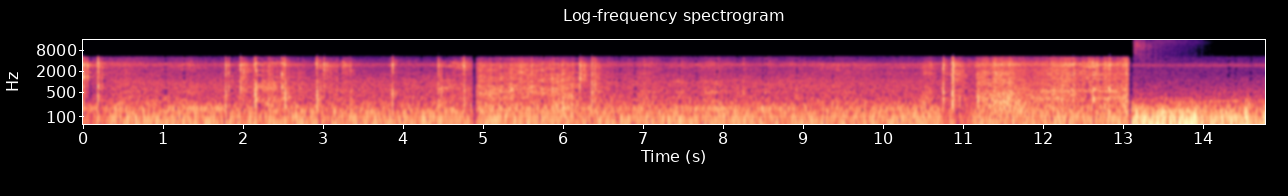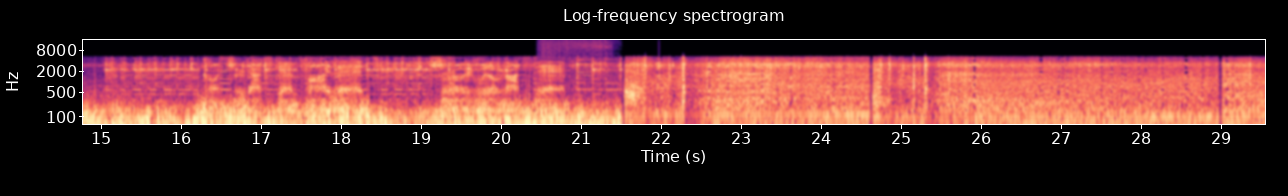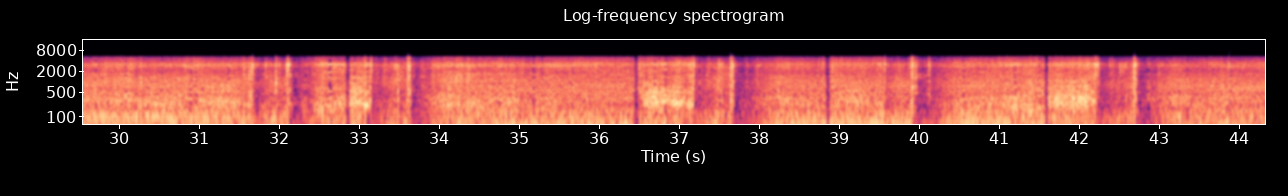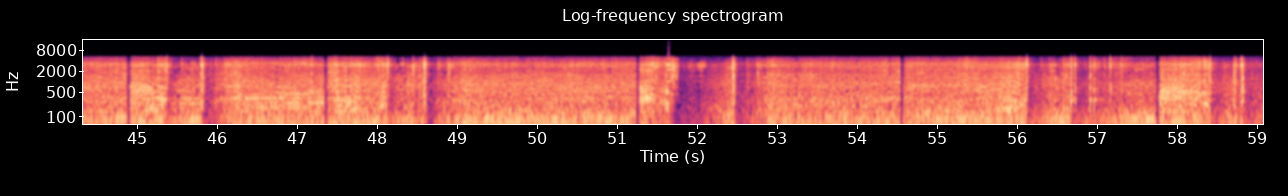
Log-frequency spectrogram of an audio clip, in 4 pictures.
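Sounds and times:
skateboard clacks: 0.0s - 0.5s, 1.8s - 7.2s, 10.5s - 13.0s, 28.6s - 59.0s
skateboard wheels rolling on asphalt: 0.0s - 14.2s, 20.5s - 59.0s.

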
